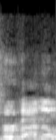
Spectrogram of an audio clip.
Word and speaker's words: Vrvana: called true player gear before uh so it's pronounced vervana like Nirvana first of all uh we started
